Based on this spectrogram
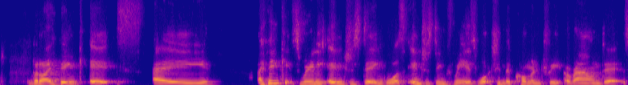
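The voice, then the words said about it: Unwell, odd-sounding voice. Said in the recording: “I've not been very well. So if I sound a bit strange, then that's why my voice is a little odd.”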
